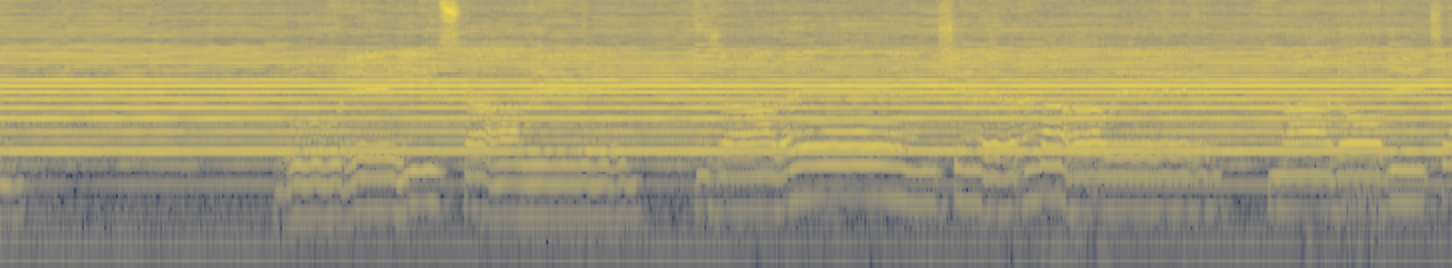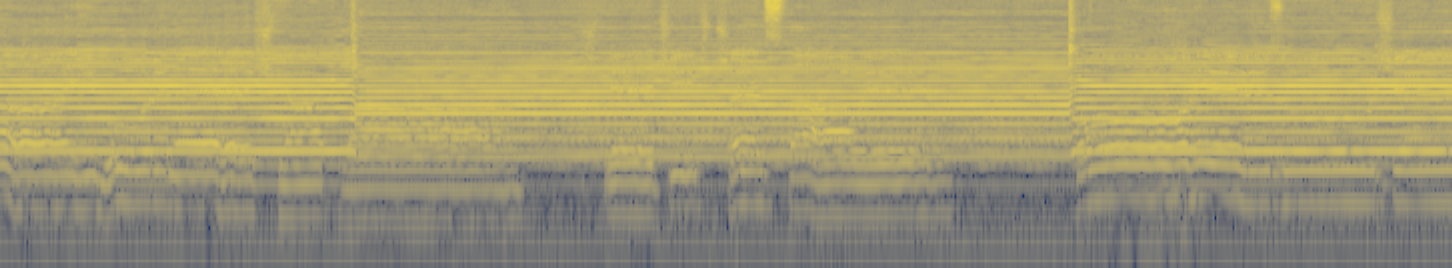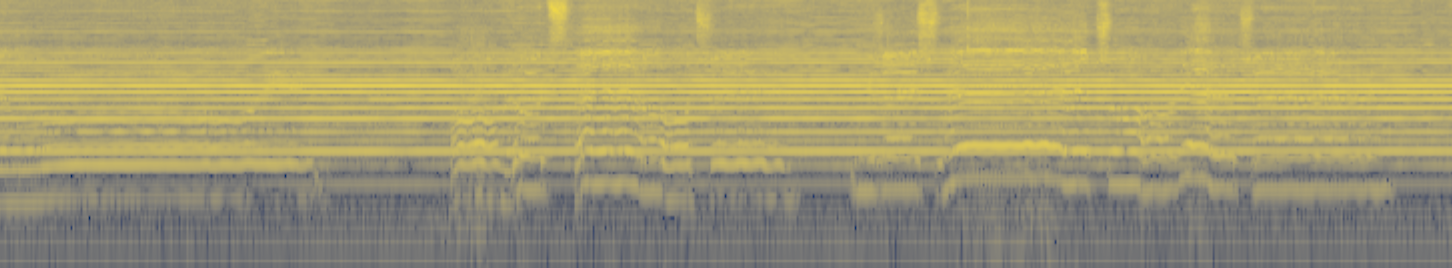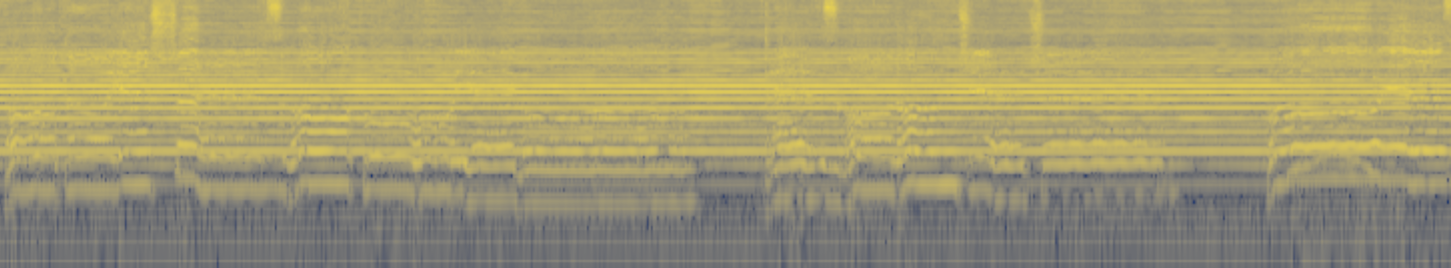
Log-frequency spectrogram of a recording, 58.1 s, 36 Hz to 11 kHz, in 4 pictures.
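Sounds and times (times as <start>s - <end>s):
hurdy-gurdy drone and melody: 0.0s - 58.0s.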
